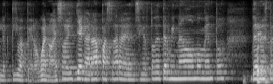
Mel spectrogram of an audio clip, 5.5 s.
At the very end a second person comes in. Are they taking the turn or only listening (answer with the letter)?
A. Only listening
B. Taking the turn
A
